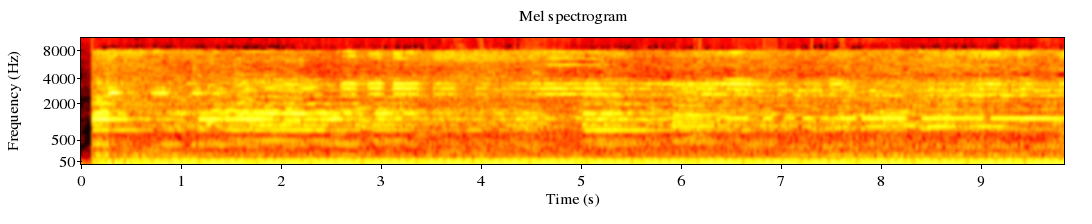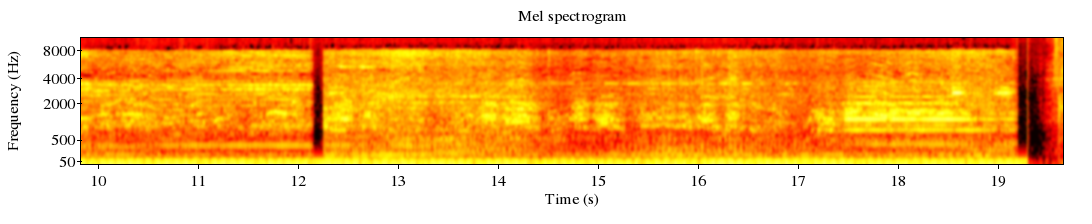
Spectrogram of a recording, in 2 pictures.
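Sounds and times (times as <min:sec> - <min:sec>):
car horns honking on a busy street: 0:00.0 - 0:19.3
traffic noise on a busy street: 0:00.0 - 0:19.6
crowd of young voices chanting protest slogans on a busy street: 0:00.1 - 0:19.2
laughter: 0:00.2 - 0:19.0.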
